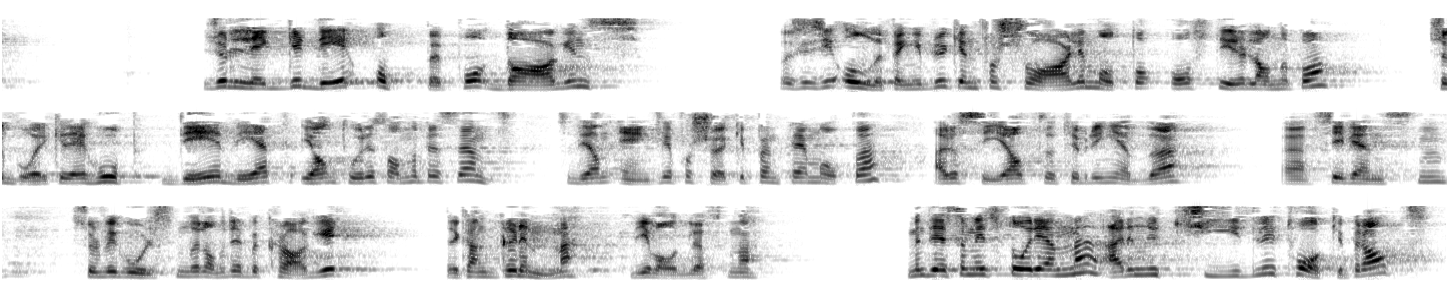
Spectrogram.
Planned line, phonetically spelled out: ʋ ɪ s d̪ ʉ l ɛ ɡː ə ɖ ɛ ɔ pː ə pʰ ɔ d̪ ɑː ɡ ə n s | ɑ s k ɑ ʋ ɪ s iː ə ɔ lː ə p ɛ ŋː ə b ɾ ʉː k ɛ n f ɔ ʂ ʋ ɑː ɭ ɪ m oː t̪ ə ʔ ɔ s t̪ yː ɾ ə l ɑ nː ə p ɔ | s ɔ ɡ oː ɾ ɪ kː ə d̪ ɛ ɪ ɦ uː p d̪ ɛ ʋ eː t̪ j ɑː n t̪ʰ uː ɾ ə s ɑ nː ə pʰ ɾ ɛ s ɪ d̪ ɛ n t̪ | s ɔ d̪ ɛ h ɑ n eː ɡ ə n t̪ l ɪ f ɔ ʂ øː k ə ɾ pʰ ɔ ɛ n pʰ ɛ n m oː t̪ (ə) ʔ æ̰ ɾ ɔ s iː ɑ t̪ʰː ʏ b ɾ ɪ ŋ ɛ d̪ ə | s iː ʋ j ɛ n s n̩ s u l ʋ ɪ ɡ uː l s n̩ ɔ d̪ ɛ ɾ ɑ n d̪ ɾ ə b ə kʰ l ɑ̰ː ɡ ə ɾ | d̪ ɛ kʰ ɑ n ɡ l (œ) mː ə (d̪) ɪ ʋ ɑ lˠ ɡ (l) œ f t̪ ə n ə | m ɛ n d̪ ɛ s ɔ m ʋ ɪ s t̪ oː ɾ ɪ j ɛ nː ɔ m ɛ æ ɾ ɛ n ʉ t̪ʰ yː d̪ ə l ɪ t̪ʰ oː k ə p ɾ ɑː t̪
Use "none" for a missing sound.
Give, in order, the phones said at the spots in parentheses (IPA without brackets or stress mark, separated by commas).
ə, ɛ, d̪, l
